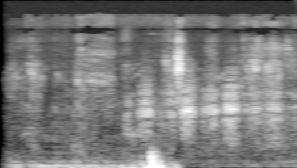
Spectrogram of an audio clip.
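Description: Dog panting, with a low rumble that peaks about a second in.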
